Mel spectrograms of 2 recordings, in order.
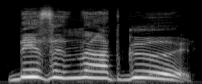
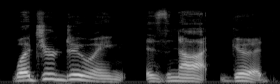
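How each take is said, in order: First: High, loud, drawn-out verdict; hammed-up scolding; emphatic mock disapproval. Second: Said in the usual way. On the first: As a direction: stretch it out in comic alarm. Father-in-law's verdict, hammed up.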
